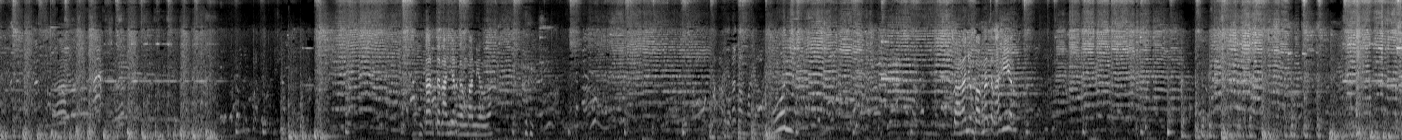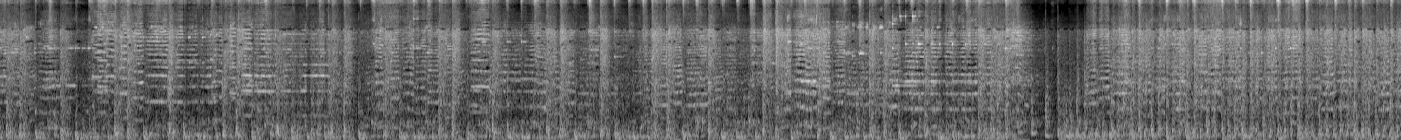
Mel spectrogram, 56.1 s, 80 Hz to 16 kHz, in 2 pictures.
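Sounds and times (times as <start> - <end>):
marching drum band playing: 0.0 - 56.0.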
